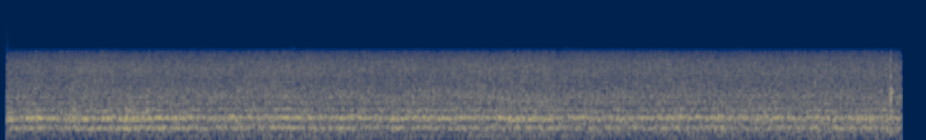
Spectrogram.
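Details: Honey bees buzzing inside a beehive: a dense, steady hum with low drone bands, unbroken and even in loudness for over four seconds.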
